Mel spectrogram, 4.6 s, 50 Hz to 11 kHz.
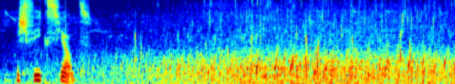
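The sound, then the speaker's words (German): A hot geothermal spring at Ribeira Grande Caldeira bubbles and gurgles below a warm patch of grass, a vent with very high sulphur and CO2 levels, in a steady, dense churn that swells slightly and continues throughout, with a brief voice heard at the very start. “Sie notiert einen roten Punkt an einem warmen, gemütlichen Stück Rasen oberhalb einer heißen, blubbernden Quelle.”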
